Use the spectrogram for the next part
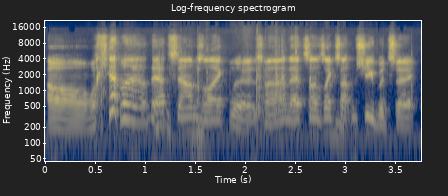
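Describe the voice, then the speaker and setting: A man playing a steady friend who calms a nervous husband, with hesitant starts, in old-time radio comedy style. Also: medium pitch, a little slow, very noisy. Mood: amused, advising.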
